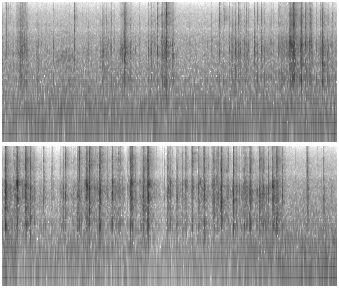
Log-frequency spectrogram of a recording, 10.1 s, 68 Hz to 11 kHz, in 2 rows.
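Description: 3x3 Rubik's cube being turned by hand through a last-layer algorithm, its plastic layers clicking and clacking with each turn. The clicks are scattered at first, then come in a fast dense run from about four seconds in until near the end.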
